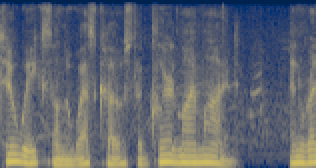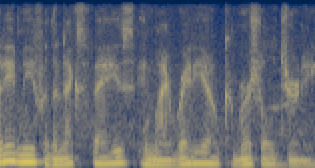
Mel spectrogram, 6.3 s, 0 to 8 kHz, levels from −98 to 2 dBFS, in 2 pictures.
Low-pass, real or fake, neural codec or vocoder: 7.2 kHz; real; none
